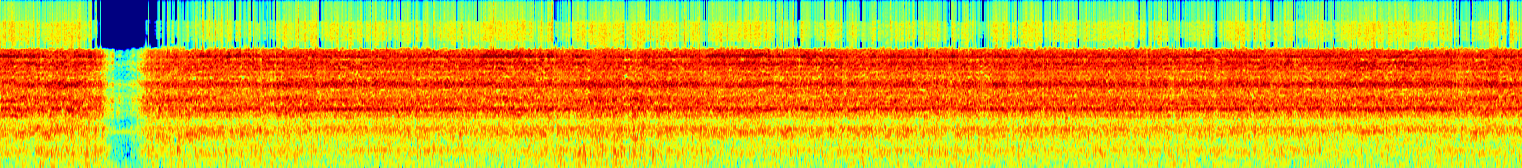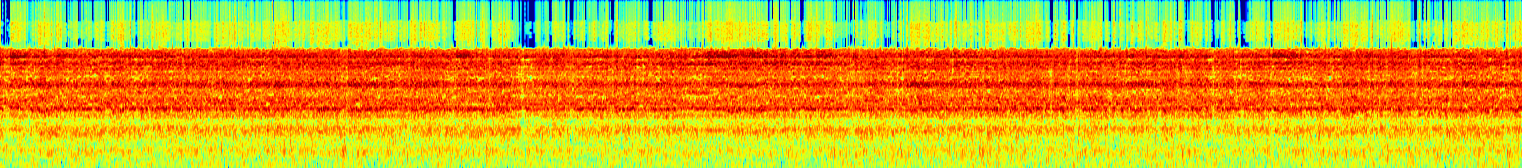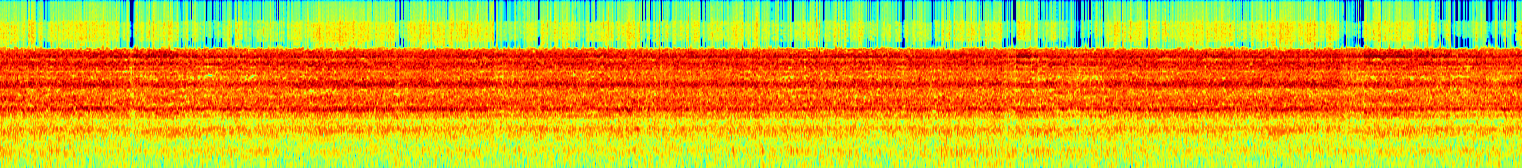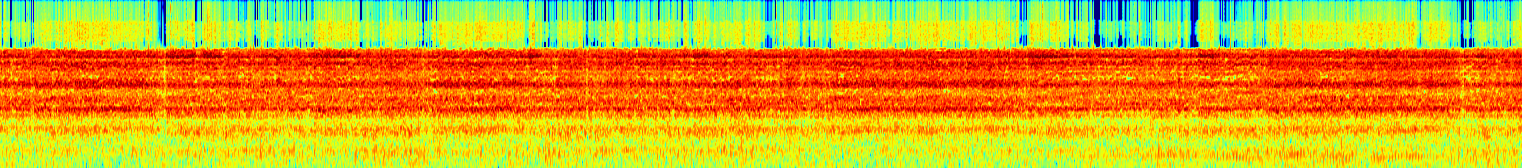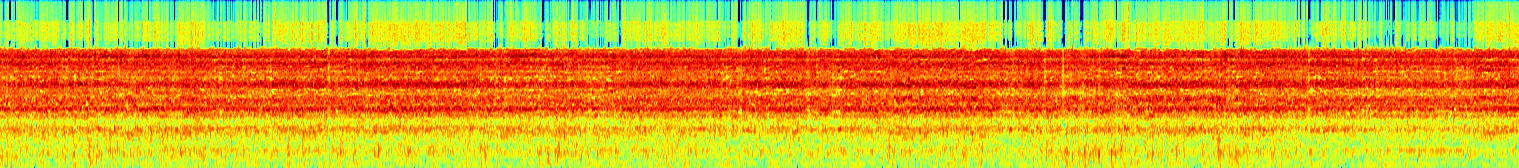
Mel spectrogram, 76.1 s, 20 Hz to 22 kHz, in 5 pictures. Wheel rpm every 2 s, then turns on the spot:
140, 220, 230, 230, 230, 230, 230, 230, 230, 230, 230, 230, 230, 230, 230, 230, 230, 230, 230, 230, 230, 230, 230, 220, 230, 220, 230, 230, 230, 220, 230, 230, 220, 230, 230, 230, 230, 230.
none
